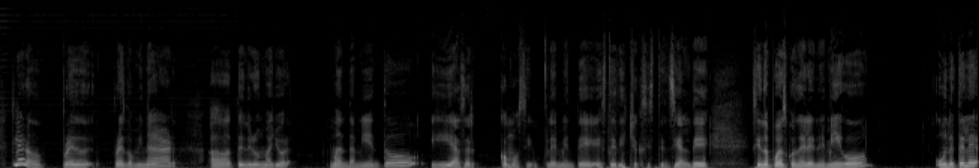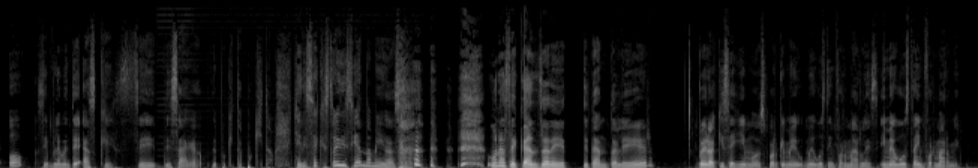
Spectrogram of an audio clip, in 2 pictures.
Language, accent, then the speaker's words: Spanish; Mexico; al menos en mi país, en México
